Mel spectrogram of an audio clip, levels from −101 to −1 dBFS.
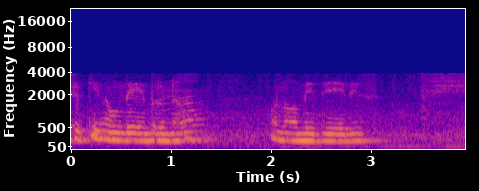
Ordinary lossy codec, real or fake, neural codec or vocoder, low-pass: AAC, 16 kbps; real; none; 7.2 kHz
